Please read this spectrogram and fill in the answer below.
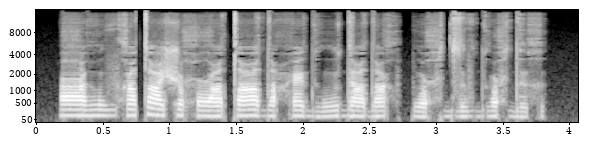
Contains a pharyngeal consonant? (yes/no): yes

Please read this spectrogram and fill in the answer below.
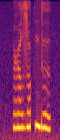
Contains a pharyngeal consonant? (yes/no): yes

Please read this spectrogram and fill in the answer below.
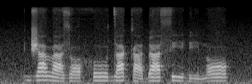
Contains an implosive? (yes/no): yes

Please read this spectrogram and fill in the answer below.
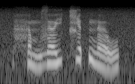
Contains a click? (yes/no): no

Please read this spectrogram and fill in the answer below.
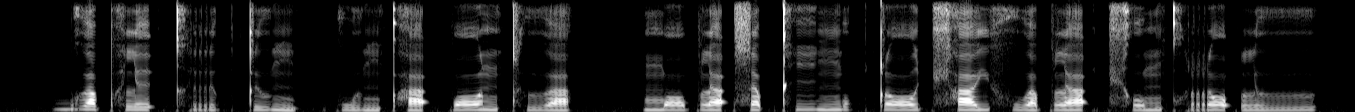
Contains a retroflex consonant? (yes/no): no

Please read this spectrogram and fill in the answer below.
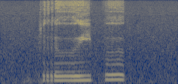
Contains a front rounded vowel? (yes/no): no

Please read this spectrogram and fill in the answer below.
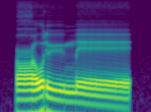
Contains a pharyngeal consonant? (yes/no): yes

